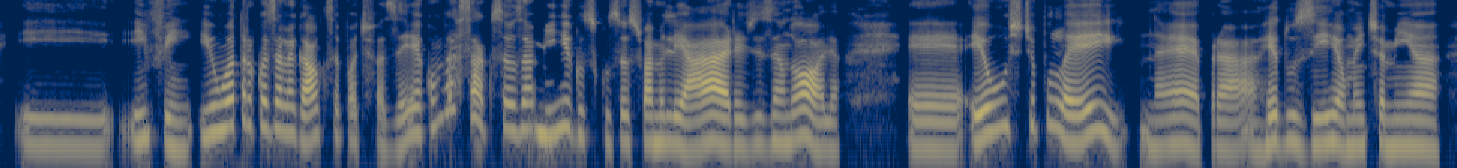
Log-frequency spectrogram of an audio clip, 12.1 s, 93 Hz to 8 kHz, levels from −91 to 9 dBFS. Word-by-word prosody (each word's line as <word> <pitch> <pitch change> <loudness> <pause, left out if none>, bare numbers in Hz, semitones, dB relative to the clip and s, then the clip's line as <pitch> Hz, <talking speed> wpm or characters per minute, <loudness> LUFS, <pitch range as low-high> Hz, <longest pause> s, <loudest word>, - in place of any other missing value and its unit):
eh, 170 -1 -10
enfim. 180 -5 -6
E 220 +2 -3
uma 260 +3 +3
outra 295 +1 0
coisa 275 -3 0
legal 225 -4 +3
que - - -21
você 215 - -9
pode - - -9
fazer, 165 +3 -6
é 235 - +1
conversar 275 - -1
com - - -32
seus 260 -1 -3
amigos, 245 -2 -2
com - - -17
seus 190 +1 -4
familiares 180 -1 +5
dizendo: 180 +2 -6
"Olha, 160 -8 +4 0.6
eh, 160 -1 -3
eu 230 +7 +3
estipulei, 235 - +1
né, 175 -4 -1
pra 160 -1 -2
reduzir 180 +1 -1
realmente 170 0 -3
a - - 0
minha 170 -1 -2
185 Hz, 150 wpm, -25 LUFS, 170-225 Hz, 0.6 s, familiares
